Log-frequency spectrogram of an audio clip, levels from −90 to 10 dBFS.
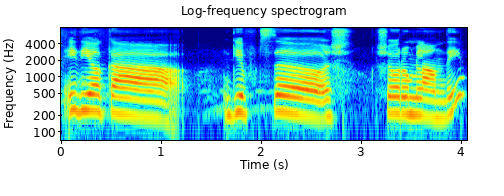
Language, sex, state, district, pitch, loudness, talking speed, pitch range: Telugu, female, Andhra Pradesh, Chittoor, 215 Hz, -14 LUFS, 105 wpm, 195-235 Hz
